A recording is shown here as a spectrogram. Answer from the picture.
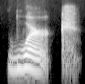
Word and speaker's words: work: For work, forget about the O. It's just the sound that your tongue makes in the R. Your tongue is curled back and down.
